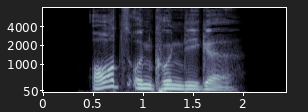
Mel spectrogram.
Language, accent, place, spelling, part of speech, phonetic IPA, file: German, Germany, Berlin, ortsunkundige, adjective, [ˈɔʁt͡sˌʔʊnkʊndɪɡə], De-ortsunkundige.ogg
- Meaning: inflection of ortsunkundig: 1. strong/mixed nominative/accusative feminine singular 2. strong nominative/accusative plural 3. weak nominative all-gender singular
